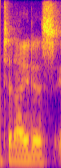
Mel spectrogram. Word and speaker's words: tinnitus: Martin suffers from tinnitus. Is that how you pronounce it? – Tinnitus. – Yeah. Tinnitus. Thank you.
